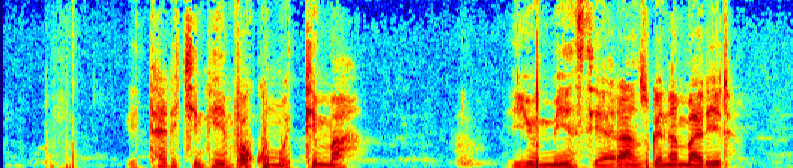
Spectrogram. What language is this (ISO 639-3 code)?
kin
